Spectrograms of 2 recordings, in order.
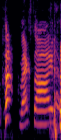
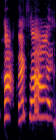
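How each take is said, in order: First: Mom's mocking laugh. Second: Higher, slow, louder teasing "Ha, backside!"; mom's mocking laugh. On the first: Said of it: "she goes". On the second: Imitating his mom teasing him about the backside, higher and slow. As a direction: drag it out like a mom cackling at her own joke. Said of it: "picturing my mom going".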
